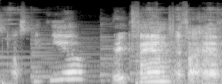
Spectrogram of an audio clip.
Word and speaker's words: pastitsio: I know you guys might think this is a little daunting, but this is something called a pastitsio. I think the correct pronunciation is pasticcio.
